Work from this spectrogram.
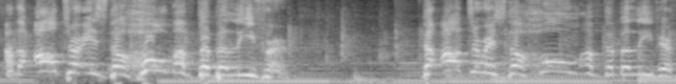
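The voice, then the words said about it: Yelling passionately. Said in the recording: “I'm yelling, I'm going off because I'm passionate about it”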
